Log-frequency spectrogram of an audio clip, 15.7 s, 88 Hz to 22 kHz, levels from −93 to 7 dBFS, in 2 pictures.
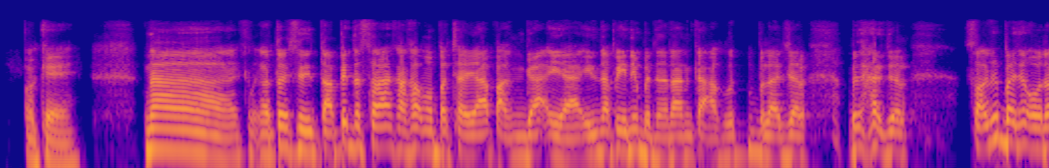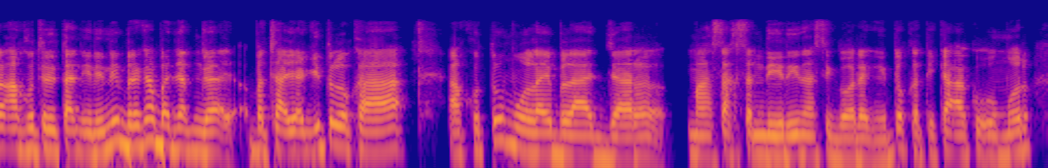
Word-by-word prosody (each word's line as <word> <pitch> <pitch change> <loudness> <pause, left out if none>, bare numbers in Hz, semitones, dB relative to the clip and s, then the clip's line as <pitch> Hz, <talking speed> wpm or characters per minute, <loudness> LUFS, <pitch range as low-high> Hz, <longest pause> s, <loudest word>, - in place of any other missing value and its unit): Oke. 100 -2 -1 0.5
Nah, 150 -6 +4
nggak 135 0 -2
tahu 175 - +5
sih 155 -2 +2
tapi 155 +8 +3
terserah 175 0 +2
Kakak 165 +1 +2
mau 150 - -1
percaya 135 -2 +2
apa 120 - 0
enggak 125 +3 0
ya, 120 -2 +2
ini 130 - -1
tapi 150 0 +1
ini 160 - +1
beneran 125 -1 0
Kak, - - -1
aku 125 - -9
tuh 155 - -8
belajar 130 -1 0 0.3
belajar 150 -3 -1 0.4
soalnya 235 - 0
banyak 200 -2 +3
orang 165 +1 +3
aku 160 -1 +1
ceritain 155 -1 +1
ini 140 0 -1
nih 205 +7 +1
mereka 180 +5 +3
banyak 165 -3 +2
enggak 145 0 +1 0.2
percaya 155 -1 +1
gitu 175 +5 -1
loh, 170 - +2
Kak. 150 +1 +1 0.2
Aku 140 +2 -4
tuh 220 -1 -2
mulai 140 -5 +1
belajar 125 -2 0 0.2
masak 130 -3 -2
sendiri 130 0 0
nasi 130 -1 -4
goreng 120 -1 -1
itu 120 +8 -3
ketika 130 -2 -4
aku 130 - -10
umur, 140 +5 -4
140 Hz, 185 wpm, -23 LUFS, 130-160 Hz, 0.5 s, tahu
